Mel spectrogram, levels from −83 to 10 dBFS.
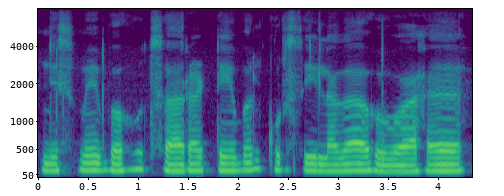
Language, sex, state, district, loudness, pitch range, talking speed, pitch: Hindi, male, Jharkhand, Palamu, -15 LUFS, 115-130 Hz, 110 wpm, 120 Hz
